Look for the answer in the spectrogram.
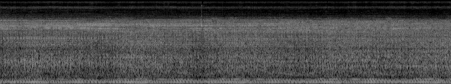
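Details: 1992 Mazda MX-3 1.8 L V6, 5-speed, idle air control valve faulty plus suspected vacuum leak around the air box: uneven, loping idle with irregular low pulses under heavy hiss; leak not yet located.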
